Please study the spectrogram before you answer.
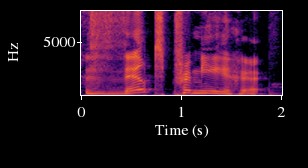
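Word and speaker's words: Weltpremiere: World premiere in German it's actually velt premiere yeah it's good congrats and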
